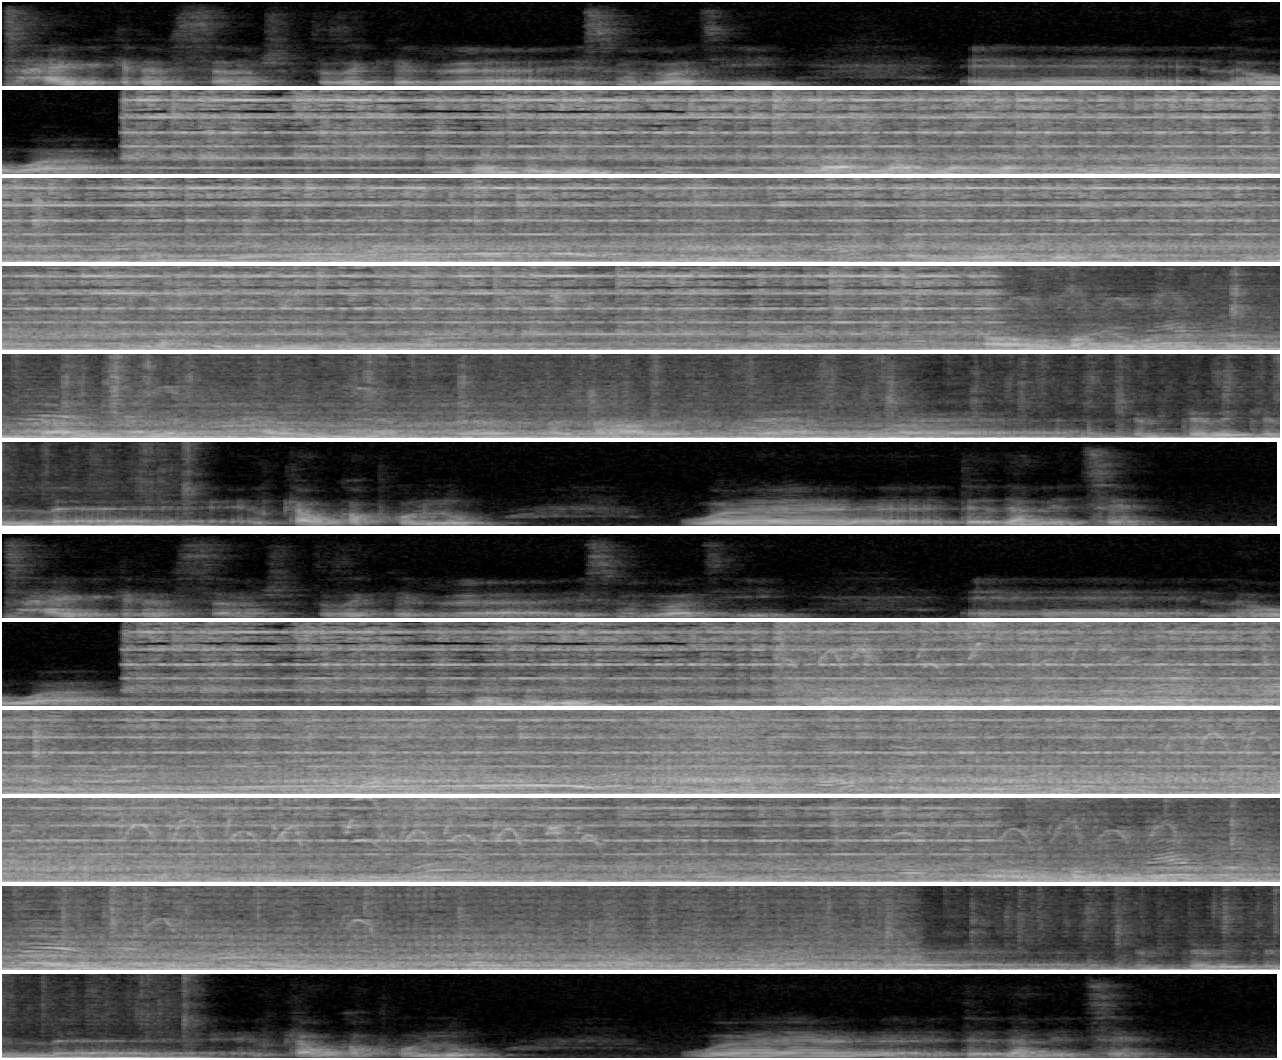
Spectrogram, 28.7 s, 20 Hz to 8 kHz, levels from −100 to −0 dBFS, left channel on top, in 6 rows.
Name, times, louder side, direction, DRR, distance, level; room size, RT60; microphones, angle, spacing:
voice 1, 0.0-2.9 3.2-3.3 3.6-5.5 6.4-6.9 7.8-9.4 9.7-12.1 13.0-16.1 16.7-17.5 17.7-25.7 26.5-28.3, left 3 dB, 70° left, 0.5 m, -39 dB
sound 1, 5.2-18.1, left 4 dB, 30° left, 0.7 m, -29 dB
voice 2, 6.5-8.0 12.0-12.5 15.1-15.2 17.0-17.4 20.5-20.7, equal, 35° right, 1.1 m, -39 dB
sound 2, 7.7-22.6, right 5 dB, 80° right, 0.6 m, -34 dB
Fire, 7.8-24.7, equal, ahead, 1.9 m, -31 dB
4.9 x 2.9 x 2.5 m
head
